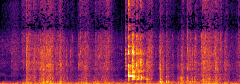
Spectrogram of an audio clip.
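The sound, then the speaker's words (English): Ice clatters into a cocktail glass while a bourbon cocktail with egg white and citrus is being made: a continuous run of crunchy clinks and rattles, peaking in one sharp, loud burst midway, over a steady low hum, with no talk. “At this point, fill my glass with ice.”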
